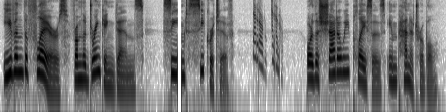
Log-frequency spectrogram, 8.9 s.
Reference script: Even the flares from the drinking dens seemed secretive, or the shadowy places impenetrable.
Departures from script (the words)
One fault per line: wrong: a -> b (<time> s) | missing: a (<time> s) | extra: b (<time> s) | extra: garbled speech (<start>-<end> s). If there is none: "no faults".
no faults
